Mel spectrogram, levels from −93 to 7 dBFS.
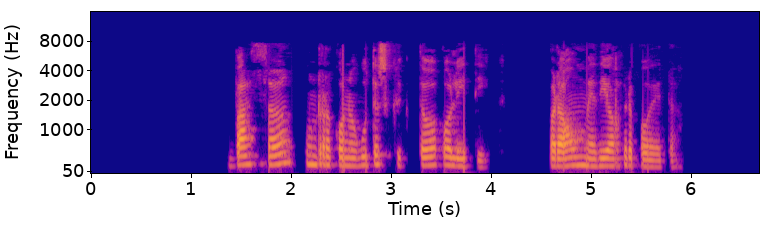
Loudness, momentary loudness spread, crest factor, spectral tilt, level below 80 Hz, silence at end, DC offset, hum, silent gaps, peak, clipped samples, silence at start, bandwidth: -22 LUFS; 10 LU; 22 dB; -5 dB/octave; -62 dBFS; 0.85 s; under 0.1%; none; 2.07-2.13 s, 3.18-3.27 s, 3.99-4.07 s, 4.14-4.58 s; -2 dBFS; under 0.1%; 1.4 s; 8 kHz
